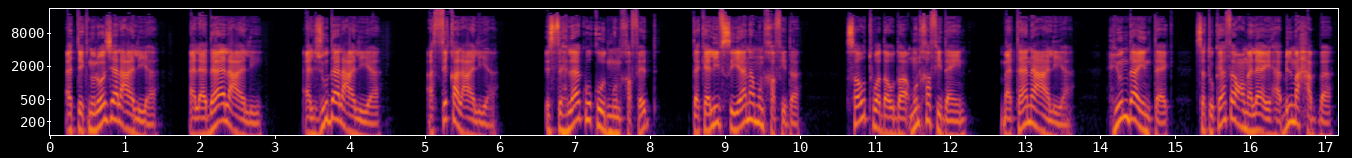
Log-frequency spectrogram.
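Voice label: Arabic, male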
